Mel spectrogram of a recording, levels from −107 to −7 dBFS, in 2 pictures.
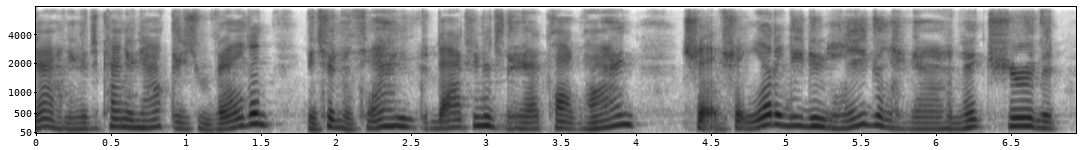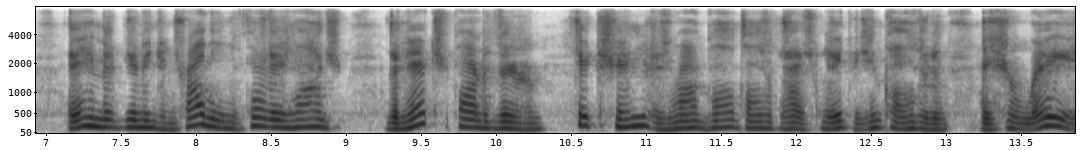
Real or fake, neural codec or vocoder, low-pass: fake; autoencoder, 22.05 kHz, a latent of 192 numbers a frame, VITS, trained on one speaker; 7.2 kHz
